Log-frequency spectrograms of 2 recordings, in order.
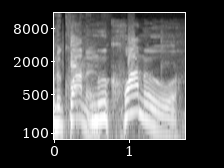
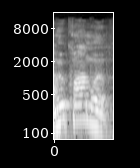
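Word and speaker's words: Mukuamu: Mukwambu. Mukwambu? Is that Mukwambu. Oh, no, there's no B in there, my guy. Mukwambu. Yeah. There we go. Mukwambu. There you go.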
